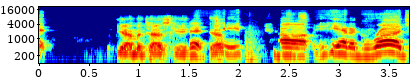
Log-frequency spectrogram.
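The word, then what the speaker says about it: Metesky: destruction of the Consolidated Edison besides uh m medeski is that how you say it yeah mateski uh he had a grudge against the company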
